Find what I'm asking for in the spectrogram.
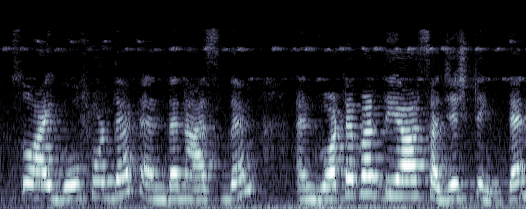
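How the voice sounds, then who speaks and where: A woman's high-pitched voice with an Indian accent, a moderate pace, and ordinary pitch variation. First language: Hindi. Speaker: English learner. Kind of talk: casual conversation practice. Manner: halting, many fillers.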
